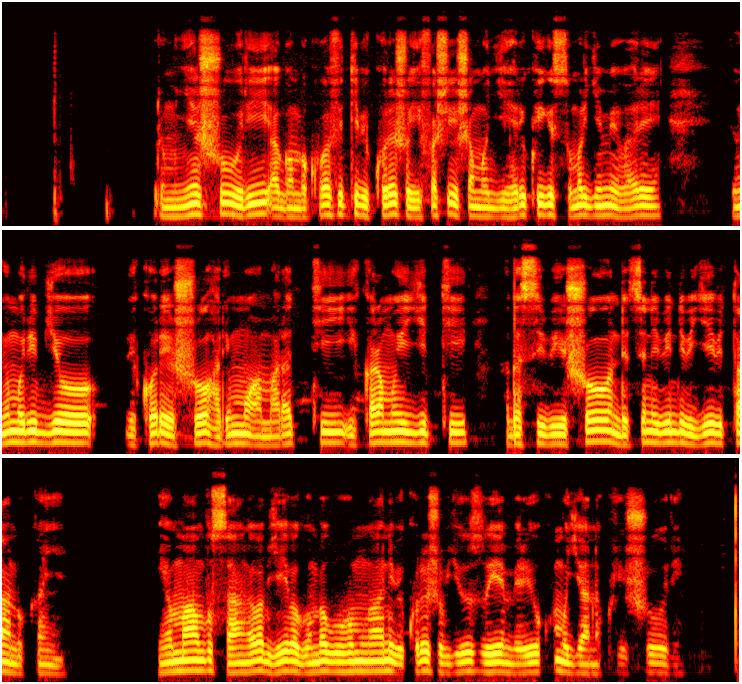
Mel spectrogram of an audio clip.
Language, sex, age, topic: Kinyarwanda, male, 18-24, education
